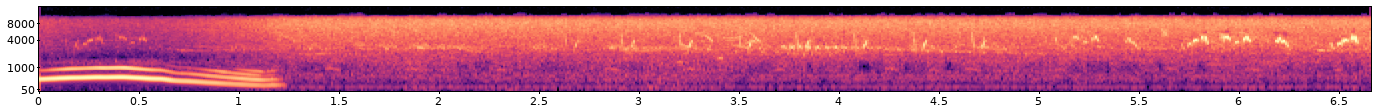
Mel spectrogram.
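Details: A hyena gives a single loud, hollow, downward-sliding whoop in the background, calling for about a minute during a warm late-morning safari drive on 19 November 2017 in Sabi Sand, South Africa, near where a leopard had been calling.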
